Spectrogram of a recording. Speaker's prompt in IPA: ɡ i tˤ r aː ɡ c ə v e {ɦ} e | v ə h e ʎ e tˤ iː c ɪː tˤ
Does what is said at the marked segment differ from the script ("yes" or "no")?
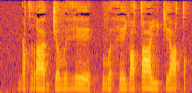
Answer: no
